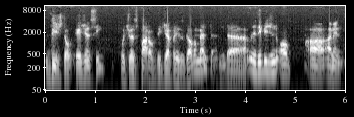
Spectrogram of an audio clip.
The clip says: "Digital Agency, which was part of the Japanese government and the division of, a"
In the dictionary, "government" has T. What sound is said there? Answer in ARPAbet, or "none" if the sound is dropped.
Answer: T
